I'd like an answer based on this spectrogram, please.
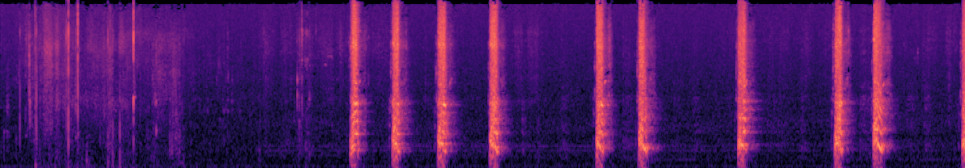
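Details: Newfoundland barking to get a sausage. After a few seconds of faint rustling, about ten sharp, loud barks come singly or in quick pairs with uneven gaps.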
